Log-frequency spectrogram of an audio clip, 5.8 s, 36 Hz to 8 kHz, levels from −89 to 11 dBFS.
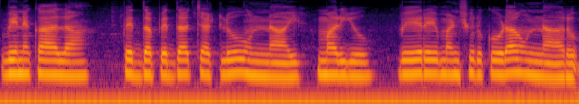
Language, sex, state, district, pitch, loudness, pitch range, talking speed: Telugu, female, Telangana, Hyderabad, 170 Hz, -15 LUFS, 160-175 Hz, 105 wpm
